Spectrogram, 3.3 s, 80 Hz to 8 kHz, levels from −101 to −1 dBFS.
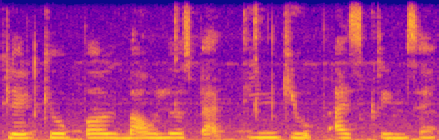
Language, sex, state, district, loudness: Hindi, female, Uttar Pradesh, Lucknow, -14 LUFS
